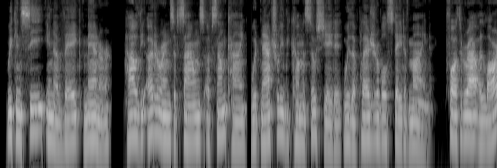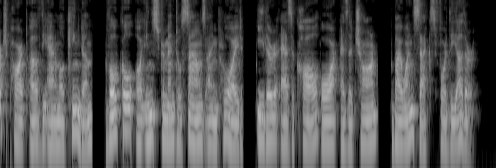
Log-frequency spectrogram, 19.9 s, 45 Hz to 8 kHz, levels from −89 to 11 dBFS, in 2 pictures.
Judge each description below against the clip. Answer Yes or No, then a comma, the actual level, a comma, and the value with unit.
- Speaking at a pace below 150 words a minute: No, average, 165 wpm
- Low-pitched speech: Yes, low, 105 Hz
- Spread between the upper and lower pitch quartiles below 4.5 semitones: Yes, average, 2.9 semitones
